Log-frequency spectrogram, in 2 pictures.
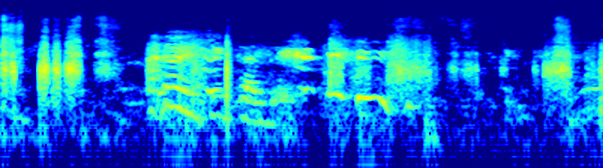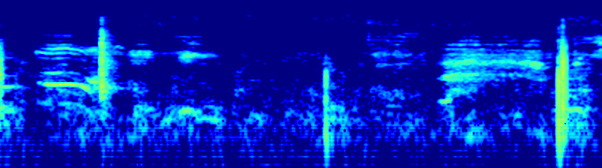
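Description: Breathy, panting laughter and short wordless vocal sounds from people playing close to the microphone, busy for the first five seconds and then fading. There are two sharp clicks near the end.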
